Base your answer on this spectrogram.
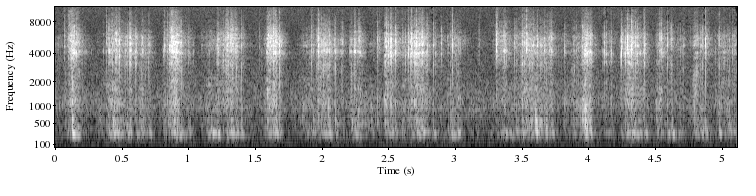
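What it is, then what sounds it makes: Plastic bumpy ball. Fingernails scratch and rub over the bumpy surface of a large white dimpled plastic ball resting on a table. The result is a quick, dry patter of crisp scratches and light taps, with a bright hissy texture and almost no ring after each stroke.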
